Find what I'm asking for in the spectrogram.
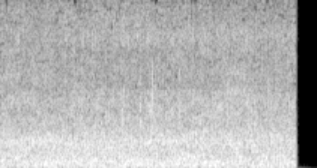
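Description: Water pours over Surjyagad Waterfall at Kashipur, running at low flow, as a steady broadband rush heard up close and unbroken for about two seconds before cutting off abruptly.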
